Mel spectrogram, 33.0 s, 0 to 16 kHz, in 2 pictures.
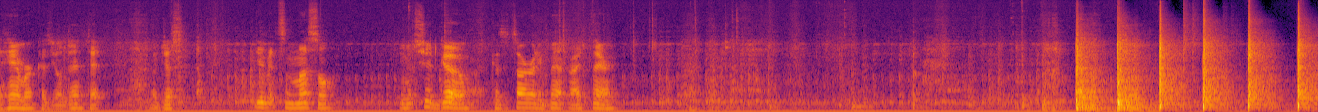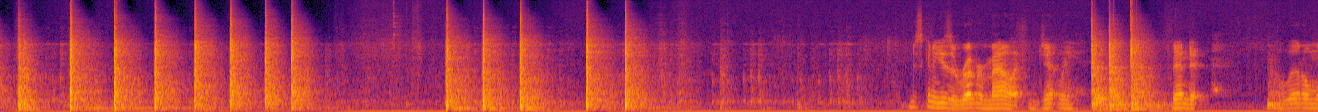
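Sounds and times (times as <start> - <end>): hammer blows on sheet steel: 13.4 - 20.5.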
